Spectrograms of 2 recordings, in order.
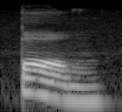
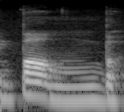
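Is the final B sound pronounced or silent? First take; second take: silent; pronounced. First: It ends on the M sound with no B. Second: It ends with an audible B sound. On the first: The speaker calls it right. "That's also got a silent B on the end" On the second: The speaker calls it wrong. "So don't say bomb"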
